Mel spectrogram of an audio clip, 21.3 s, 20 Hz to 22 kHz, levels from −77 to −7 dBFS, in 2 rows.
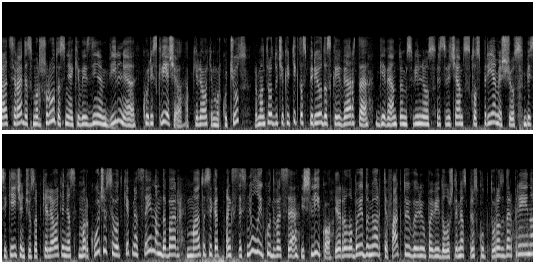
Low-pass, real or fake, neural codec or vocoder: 7.2 kHz; real; none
